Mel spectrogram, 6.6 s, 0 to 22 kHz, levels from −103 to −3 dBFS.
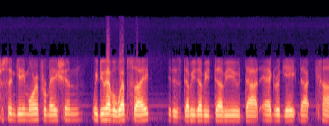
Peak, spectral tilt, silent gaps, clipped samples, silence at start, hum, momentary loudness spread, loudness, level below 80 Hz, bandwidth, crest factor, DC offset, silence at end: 0 dBFS; -7.5 dB/octave; none; under 0.1%; 0 s; none; 12 LU; -16 LUFS; -66 dBFS; 6.2 kHz; 16 dB; under 0.1%; 0 s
